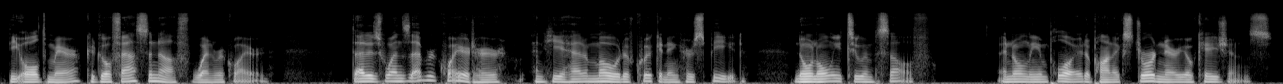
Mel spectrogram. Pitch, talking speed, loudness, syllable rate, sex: 125 Hz, 150 wpm, -19 LUFS, 5.0 syllables/s, male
